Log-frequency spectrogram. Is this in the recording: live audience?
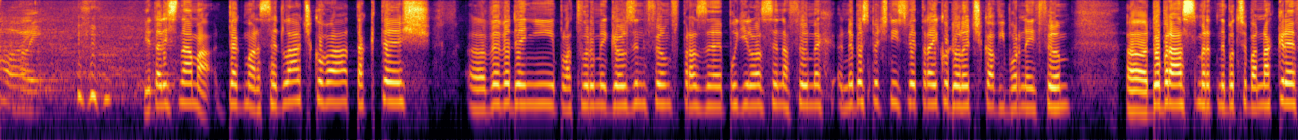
yes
